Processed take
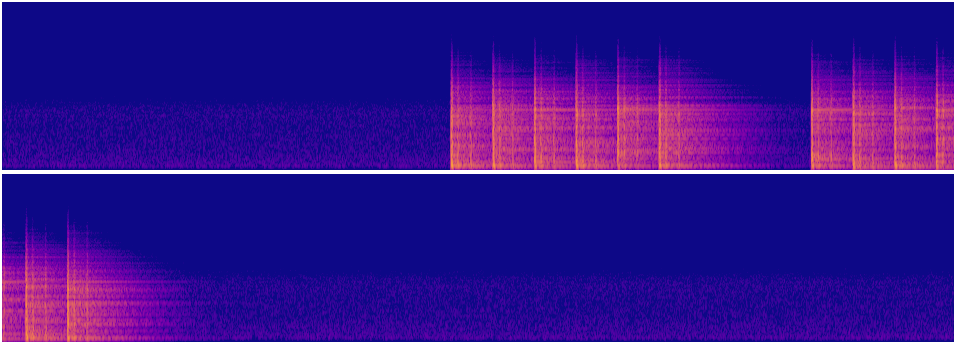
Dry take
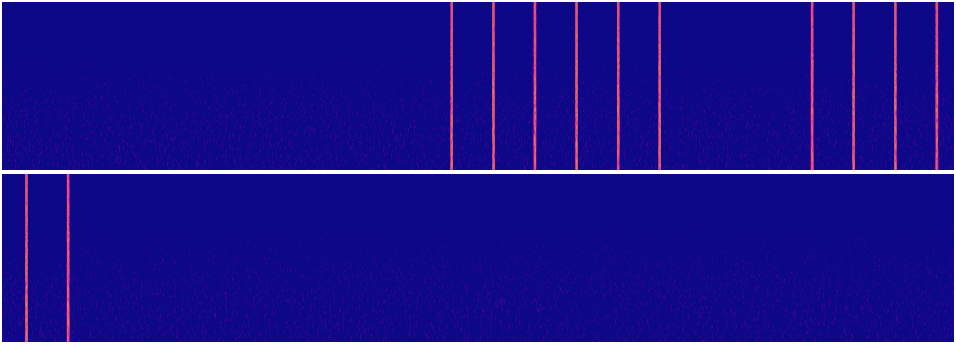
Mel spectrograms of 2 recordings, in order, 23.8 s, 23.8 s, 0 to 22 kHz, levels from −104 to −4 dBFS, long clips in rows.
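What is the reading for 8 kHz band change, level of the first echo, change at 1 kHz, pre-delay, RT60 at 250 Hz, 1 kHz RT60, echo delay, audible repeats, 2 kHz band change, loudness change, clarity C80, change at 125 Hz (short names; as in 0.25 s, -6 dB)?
under -40 dB, -10.5 dB, +5.5 dB, 12 ms, 2.0 s, 2.0 s, 78 ms, 2, +1.0 dB, -5.0 dB, 8.0 dB, +13.0 dB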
